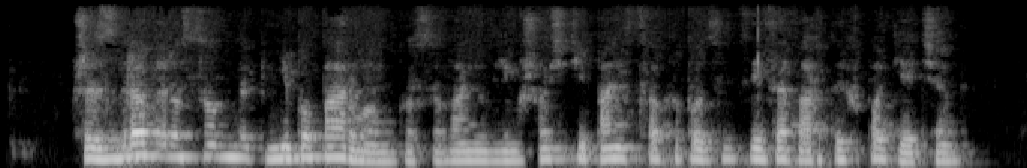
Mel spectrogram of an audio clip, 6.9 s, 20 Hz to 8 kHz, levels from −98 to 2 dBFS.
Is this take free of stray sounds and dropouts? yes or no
yes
